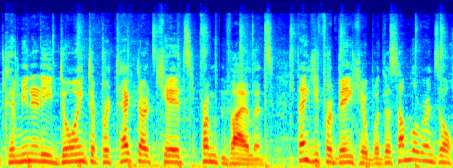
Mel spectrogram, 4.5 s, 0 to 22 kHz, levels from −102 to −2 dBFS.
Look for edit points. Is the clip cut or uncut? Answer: uncut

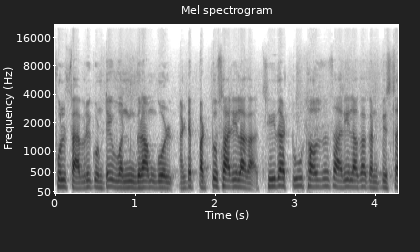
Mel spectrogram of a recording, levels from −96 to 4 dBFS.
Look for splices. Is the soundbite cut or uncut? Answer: uncut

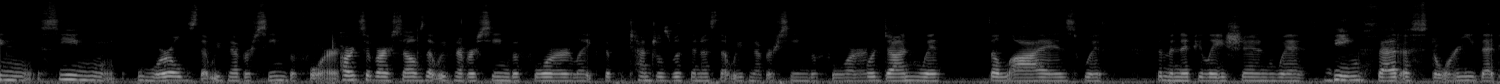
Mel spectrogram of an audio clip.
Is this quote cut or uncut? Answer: cut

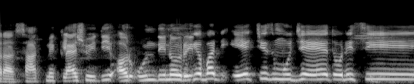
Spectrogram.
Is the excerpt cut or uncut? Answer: cut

